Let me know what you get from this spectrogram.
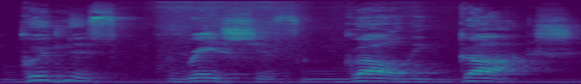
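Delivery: lightly voiced posh troll; a hint of a well-spoken troll; troll sounding rather posh. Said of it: "This is how the troll spoke. He was really rather posh".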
